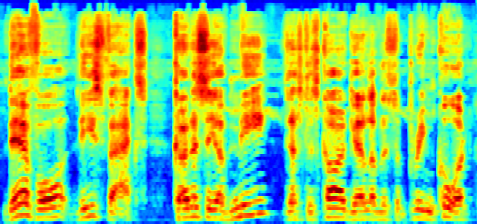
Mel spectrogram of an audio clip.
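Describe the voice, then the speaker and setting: A pompous but genial judge in a radio play. His fairly high male voice delivers formal phrases haltingly. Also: expressive, darkish tone, breathy edge. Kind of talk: radio drama acting.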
